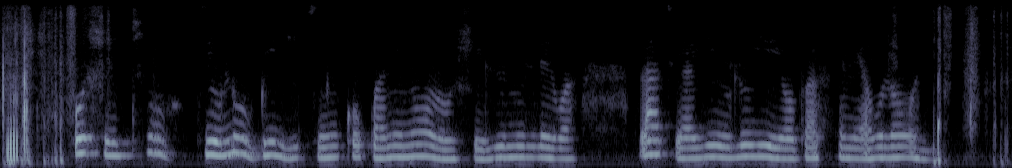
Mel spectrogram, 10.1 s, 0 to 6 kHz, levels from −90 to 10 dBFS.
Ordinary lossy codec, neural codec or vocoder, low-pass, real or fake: Opus, 24 kbps; none; 5.4 kHz; real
